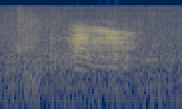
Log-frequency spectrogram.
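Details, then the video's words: A domestic cat utters a single strained, high-pitched meow lasting about half a second, with faint room noise and a soft earlier sound. "WEIRD CAT NOISES"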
